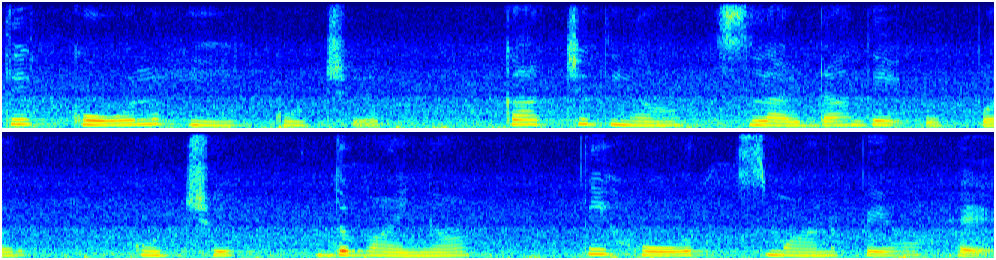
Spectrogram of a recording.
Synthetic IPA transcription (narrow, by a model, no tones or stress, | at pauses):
t̪eːkoːlɦiːkʊt͡ʃʰ | kəɾt͡ʃd̪ijãːslaːiɖãːd̪eːʔʊpːəɾ | kʊt͡ʃʰ | d̪əʋaːijãː | t̪eːhoːɾ | səmaːnpɪjaːhɛ̰ː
